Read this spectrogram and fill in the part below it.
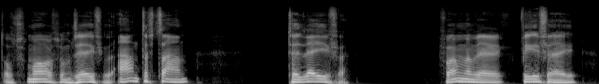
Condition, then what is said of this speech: ALS (motor neuron disease). Dat kost die energie, spieren zijn weg.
